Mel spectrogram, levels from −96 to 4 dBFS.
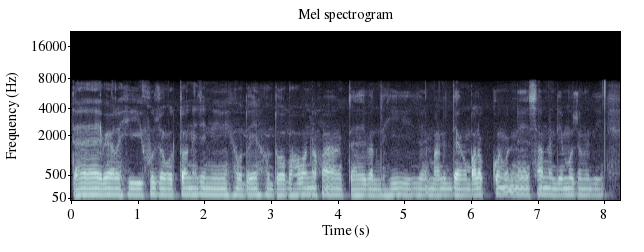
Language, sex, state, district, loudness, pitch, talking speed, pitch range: Chakma, male, Tripura, Unakoti, -19 LUFS, 105 Hz, 160 wpm, 105-110 Hz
